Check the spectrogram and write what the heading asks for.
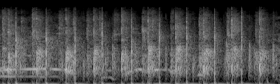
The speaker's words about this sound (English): Ladies and gentlemen, live at Paco's Place, how about a big round of applause,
